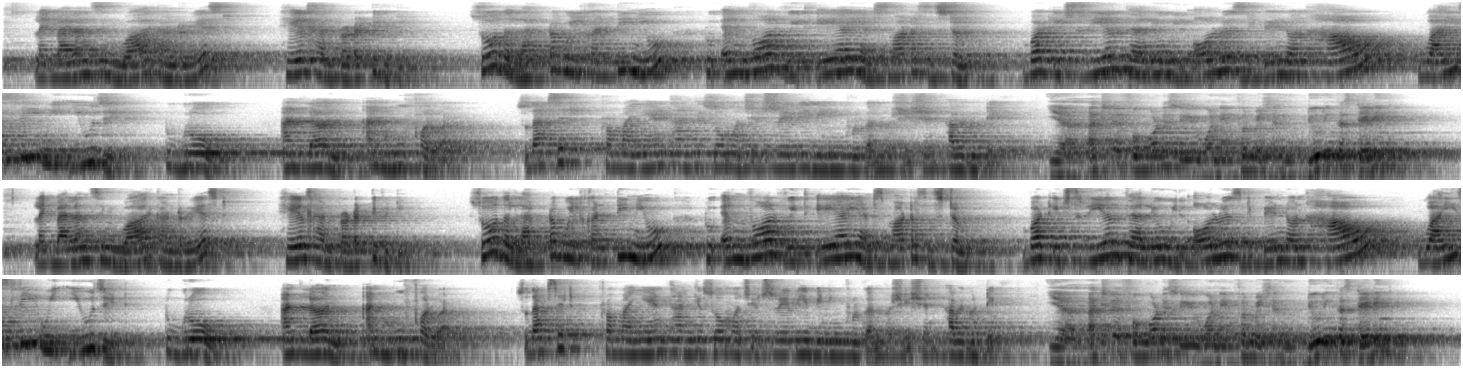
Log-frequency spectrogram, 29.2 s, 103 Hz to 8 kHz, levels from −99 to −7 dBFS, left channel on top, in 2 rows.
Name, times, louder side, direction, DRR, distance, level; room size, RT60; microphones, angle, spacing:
voice 1, 0.3-2.1 2.8-4.1 4.7-6.7 7.0-9.7 10.2-13.7 14.2-15.8 16.2-16.8 17.4-19.1 19.8-20.3 20.6-24.6, right 2 dB, 65° right, 5 dB, 1.2 m, -22 dB
voice 2, 25.1-28.5, right 1 dB, 20° right, 3 dB, 1.4 m, -22 dB
12.5 x 5.8 x 8.5 m, 2.1 s
head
